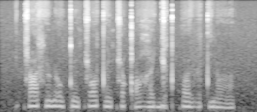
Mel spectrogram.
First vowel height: low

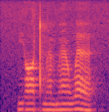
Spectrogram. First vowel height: mid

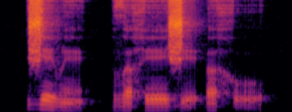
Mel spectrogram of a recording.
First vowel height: mid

